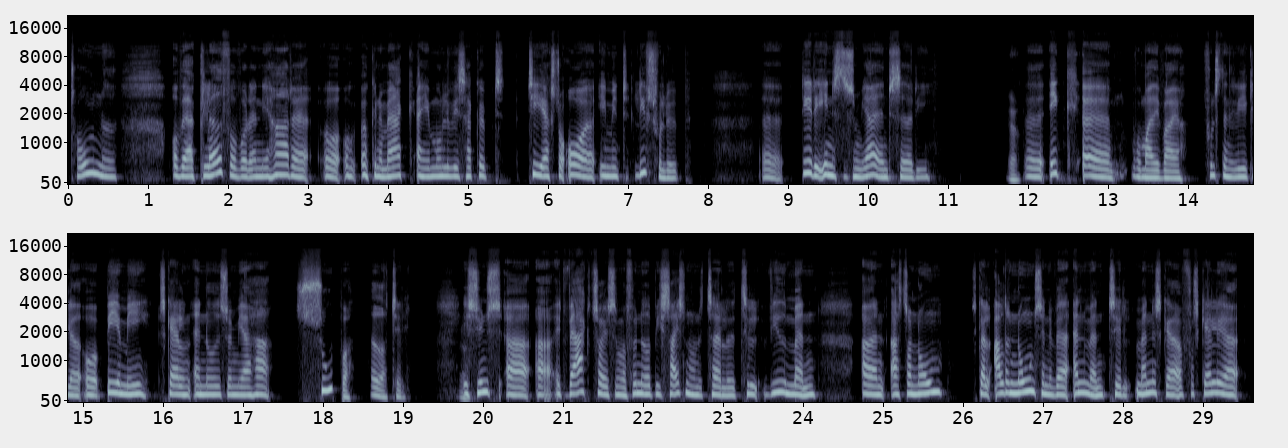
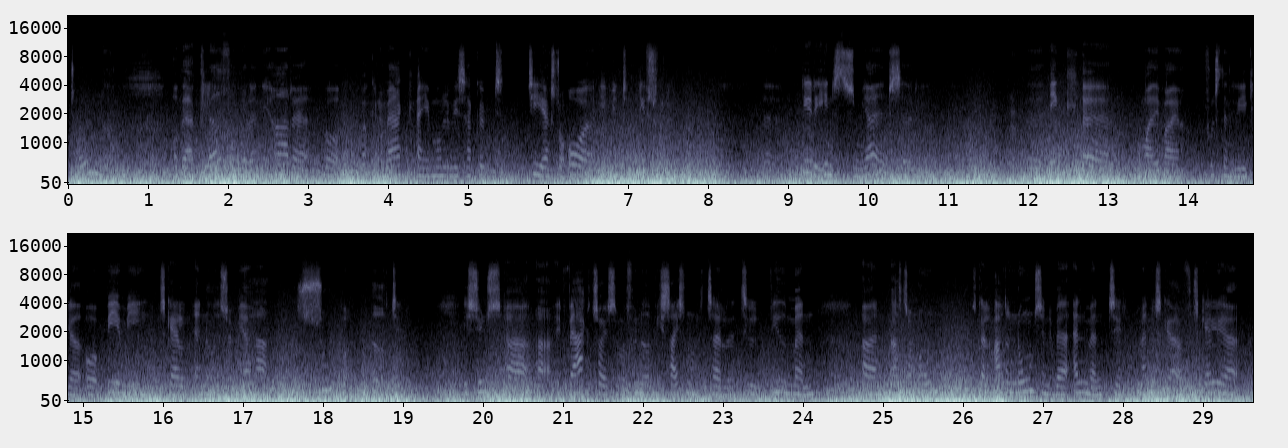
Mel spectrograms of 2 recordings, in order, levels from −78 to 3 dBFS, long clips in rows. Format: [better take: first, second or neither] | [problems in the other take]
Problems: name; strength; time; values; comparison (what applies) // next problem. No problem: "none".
first | wind noise on the microphone; heavy; 4 dB above the speech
